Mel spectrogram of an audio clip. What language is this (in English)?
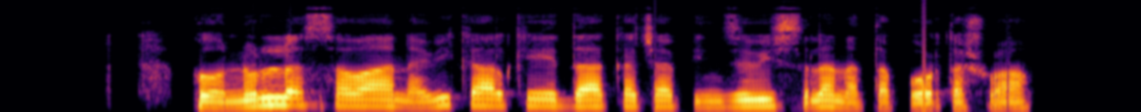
Pashto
